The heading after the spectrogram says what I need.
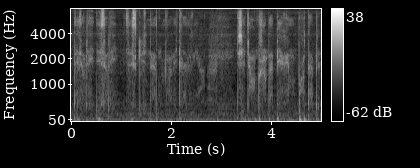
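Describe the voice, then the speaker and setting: A person reading a novel aloud in a soft, unvoiced ASMR whisper, in an unhurried storytelling manner with occasional stumbles.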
